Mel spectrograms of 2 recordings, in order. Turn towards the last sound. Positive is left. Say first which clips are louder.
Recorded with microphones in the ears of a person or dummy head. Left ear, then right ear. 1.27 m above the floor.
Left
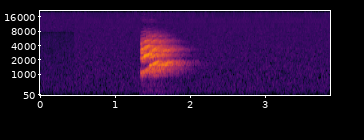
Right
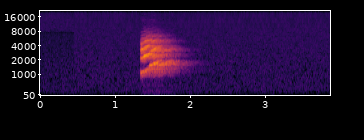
# left 2 dB
turn(degrees=-5)  # may be behind; listen again after turning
